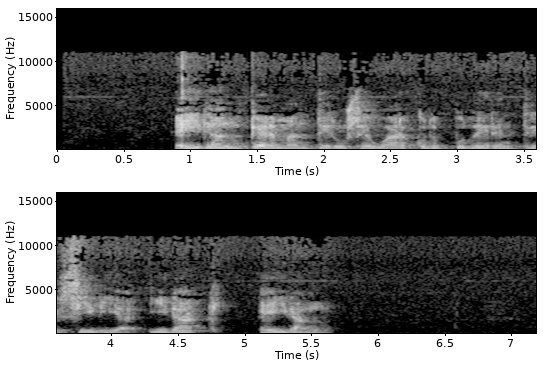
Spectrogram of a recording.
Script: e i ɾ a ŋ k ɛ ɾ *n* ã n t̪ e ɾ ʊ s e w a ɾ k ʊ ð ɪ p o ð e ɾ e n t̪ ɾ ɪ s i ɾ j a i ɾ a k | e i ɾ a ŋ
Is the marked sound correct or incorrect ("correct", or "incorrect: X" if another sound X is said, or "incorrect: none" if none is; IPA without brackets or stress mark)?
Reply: incorrect: m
